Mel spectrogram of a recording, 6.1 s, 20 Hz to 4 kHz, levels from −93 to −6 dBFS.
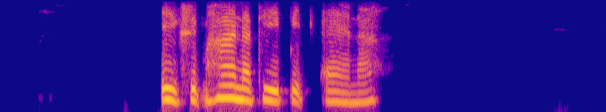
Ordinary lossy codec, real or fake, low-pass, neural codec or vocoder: Opus, 16 kbps; real; 3.6 kHz; none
